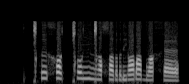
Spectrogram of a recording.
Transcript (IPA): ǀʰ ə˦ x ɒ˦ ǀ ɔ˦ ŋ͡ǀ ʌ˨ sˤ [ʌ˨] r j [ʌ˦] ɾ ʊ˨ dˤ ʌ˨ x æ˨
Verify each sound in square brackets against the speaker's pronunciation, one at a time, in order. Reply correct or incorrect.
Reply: correct, incorrect

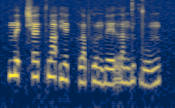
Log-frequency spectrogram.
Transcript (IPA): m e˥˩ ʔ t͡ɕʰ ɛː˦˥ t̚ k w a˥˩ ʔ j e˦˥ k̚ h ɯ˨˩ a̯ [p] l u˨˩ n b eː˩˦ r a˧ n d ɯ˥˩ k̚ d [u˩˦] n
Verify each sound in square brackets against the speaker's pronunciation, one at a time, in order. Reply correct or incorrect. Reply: incorrect, correct

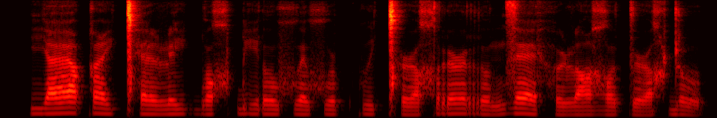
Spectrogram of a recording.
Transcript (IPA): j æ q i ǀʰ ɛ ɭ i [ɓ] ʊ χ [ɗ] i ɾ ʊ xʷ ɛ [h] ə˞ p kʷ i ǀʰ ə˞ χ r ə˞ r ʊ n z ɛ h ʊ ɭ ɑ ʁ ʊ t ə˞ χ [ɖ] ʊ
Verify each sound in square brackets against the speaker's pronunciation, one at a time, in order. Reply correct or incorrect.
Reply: incorrect, incorrect, incorrect, correct

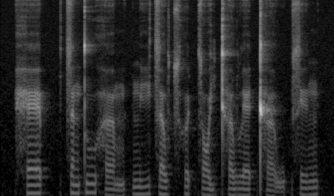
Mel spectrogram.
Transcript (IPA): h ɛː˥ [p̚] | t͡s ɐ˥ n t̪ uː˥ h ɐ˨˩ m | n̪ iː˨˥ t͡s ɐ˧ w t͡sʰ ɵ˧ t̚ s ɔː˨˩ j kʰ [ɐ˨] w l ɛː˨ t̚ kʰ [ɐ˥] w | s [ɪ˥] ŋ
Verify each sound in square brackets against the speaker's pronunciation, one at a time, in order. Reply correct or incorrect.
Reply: correct, incorrect, incorrect, incorrect

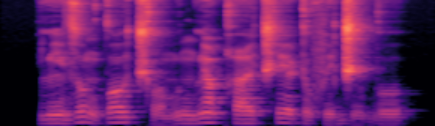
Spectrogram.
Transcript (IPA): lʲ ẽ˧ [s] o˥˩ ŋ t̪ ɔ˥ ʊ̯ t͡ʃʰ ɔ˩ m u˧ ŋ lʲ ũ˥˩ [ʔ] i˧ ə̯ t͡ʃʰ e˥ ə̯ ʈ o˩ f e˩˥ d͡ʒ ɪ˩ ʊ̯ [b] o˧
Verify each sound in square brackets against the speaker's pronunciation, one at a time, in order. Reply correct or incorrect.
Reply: incorrect, incorrect, correct

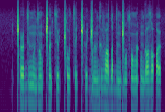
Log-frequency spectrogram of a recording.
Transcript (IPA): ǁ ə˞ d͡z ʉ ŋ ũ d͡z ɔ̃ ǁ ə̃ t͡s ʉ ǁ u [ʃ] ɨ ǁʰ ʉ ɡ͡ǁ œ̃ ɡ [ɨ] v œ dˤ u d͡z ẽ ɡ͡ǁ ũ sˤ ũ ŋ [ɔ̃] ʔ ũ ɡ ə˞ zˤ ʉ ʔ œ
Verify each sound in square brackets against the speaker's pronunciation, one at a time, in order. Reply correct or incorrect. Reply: incorrect, correct, incorrect

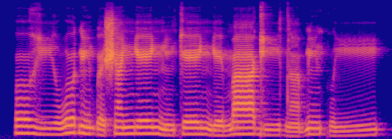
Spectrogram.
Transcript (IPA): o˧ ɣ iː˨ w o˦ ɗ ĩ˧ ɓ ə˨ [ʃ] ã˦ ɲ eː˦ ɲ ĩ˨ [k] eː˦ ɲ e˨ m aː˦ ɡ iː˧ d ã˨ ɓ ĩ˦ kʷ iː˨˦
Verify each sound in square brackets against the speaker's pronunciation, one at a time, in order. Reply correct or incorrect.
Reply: correct, correct

